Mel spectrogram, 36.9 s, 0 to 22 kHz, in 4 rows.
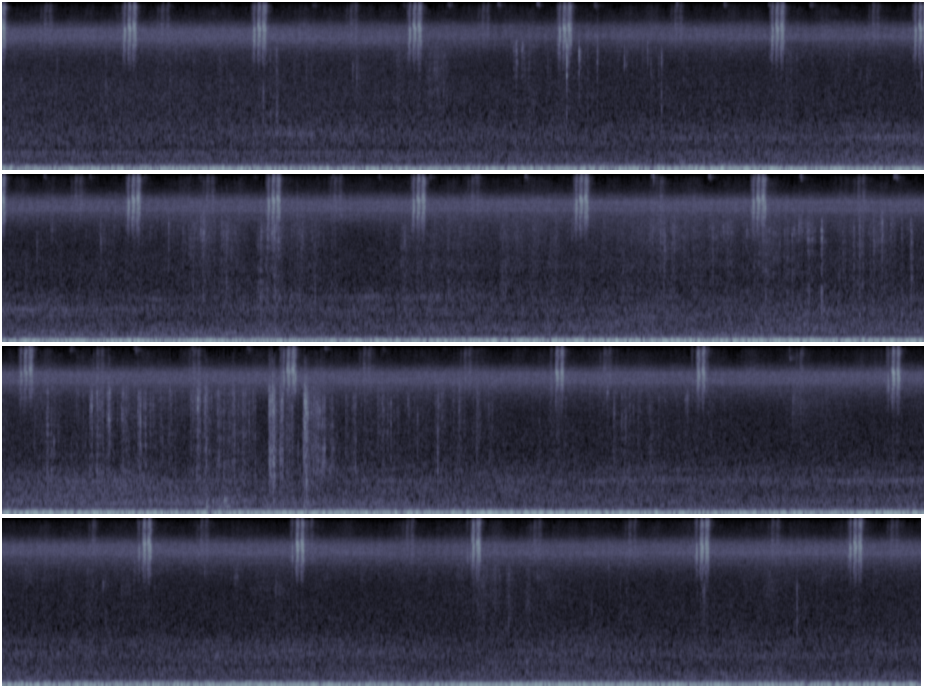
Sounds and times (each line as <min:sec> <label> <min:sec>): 0:10.2 Rodent activity 0:25.5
